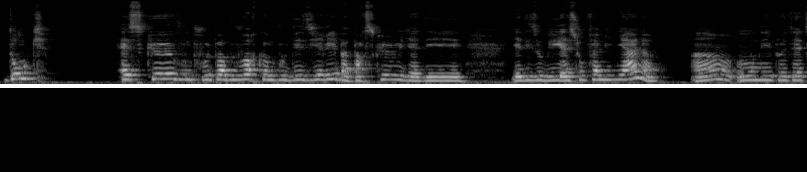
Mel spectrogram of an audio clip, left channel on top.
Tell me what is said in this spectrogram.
Donc, est-ce que vous ne pouvez pas vous voir comme vous le désirez? Parce qu'il y a des obligations familiales. Hein, on est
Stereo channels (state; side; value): silent; right; digital silence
